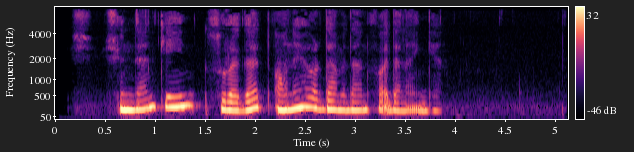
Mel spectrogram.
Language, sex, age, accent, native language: Uzbek, female, 25-34, Andijon, Uzbek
